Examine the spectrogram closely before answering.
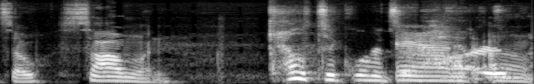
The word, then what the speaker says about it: Samhain: And so Samhain, Sam Hain becomes Samhain. You're not fully making the M, and you're kind of blowing through it. So Samhain.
